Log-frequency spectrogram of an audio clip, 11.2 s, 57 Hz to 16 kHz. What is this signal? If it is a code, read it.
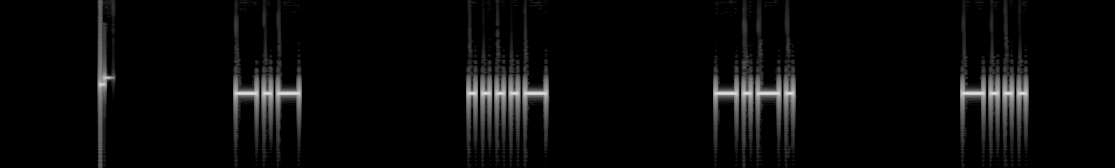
Morse code, heard as a keyed tone, about 17 wpm, spaced as for 5 wpm, 700 Hz. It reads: K4CB
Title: USA Call Signs - 8x Character Spacing - 17wpm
